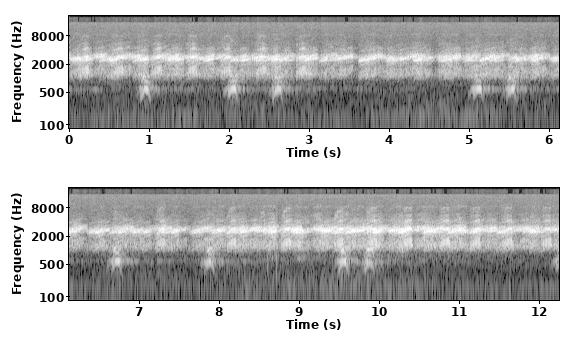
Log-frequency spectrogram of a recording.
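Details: Early-summer frog chorus from a rice paddy ahead of transplanting season, many frogs croaking at once in a fast, rattling pulse, with occasional brief, clipped lower notes standing out at irregular gaps.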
